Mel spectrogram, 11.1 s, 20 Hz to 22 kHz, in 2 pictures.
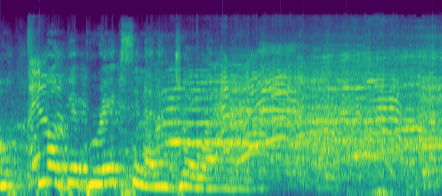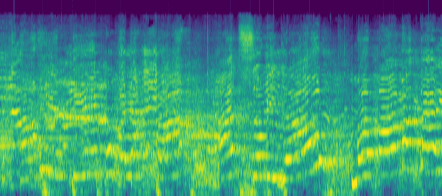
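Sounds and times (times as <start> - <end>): crowd cheering and screaming: 1.8 - 11.0.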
